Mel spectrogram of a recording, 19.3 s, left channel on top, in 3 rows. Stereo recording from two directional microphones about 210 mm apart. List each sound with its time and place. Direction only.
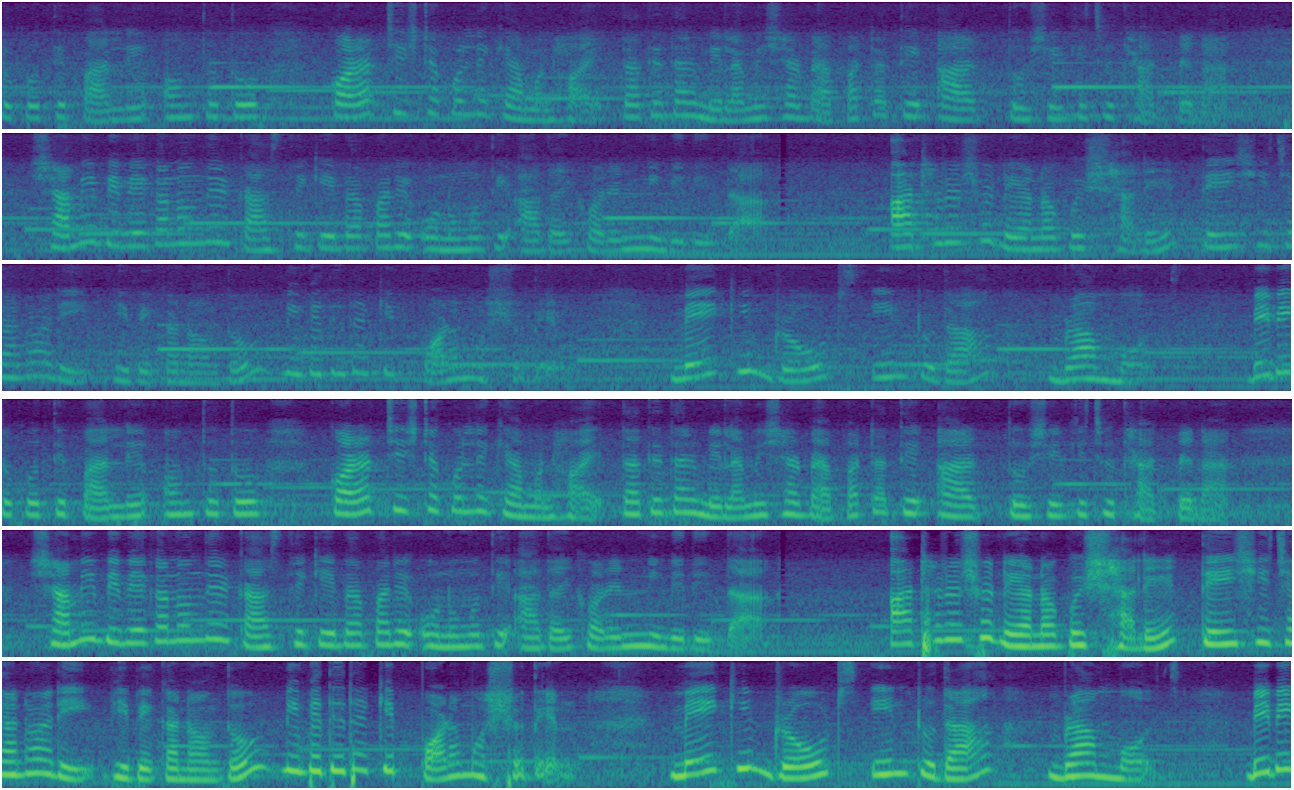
0.3 s a woman's voice: 20° right (ahead or behind)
